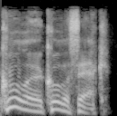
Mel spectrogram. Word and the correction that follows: Kulusuk: Kulusuk. – Yeah. Well, it's a regional, how you pronounce it.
